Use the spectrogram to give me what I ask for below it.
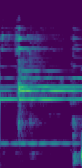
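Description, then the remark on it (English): A single bright bell ding, rung because the word "synergy" was said, rings out clearly and sustains with a long shimmering tone, followed by a brief soft thump near the end. “Every time we use the word synergy, we ring the bell.”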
